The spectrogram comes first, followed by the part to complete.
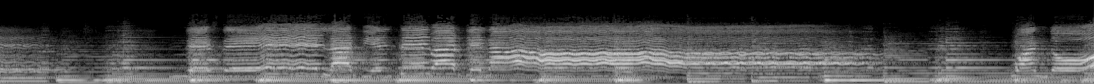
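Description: A Navarrese jota sung with strong vibrato and long held notes, accompanied by guitars and an accordion.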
